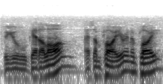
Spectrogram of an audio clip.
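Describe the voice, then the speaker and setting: A man playing a sharp, probing courtroom investigator in 1950s radio drama, formal and insistent. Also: sits low, big pitch swings, normal speed, husky, heavily acted. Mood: firm. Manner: insistent, formal cross-examining. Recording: muffled old radio recording.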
